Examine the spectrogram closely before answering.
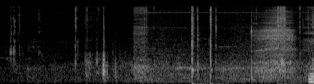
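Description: An eggshell cracks against a bowl.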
